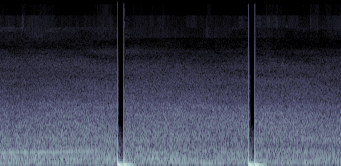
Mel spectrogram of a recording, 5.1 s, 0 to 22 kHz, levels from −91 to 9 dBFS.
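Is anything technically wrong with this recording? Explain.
Yes. There are two faults, both invalid numbers at full scale. They fall from 1.77 to 1.86 s and from 3.72 to 3.81 s. Each lasts about 93 ms, which fits a 4096-sample processing block. A calculation went to infinite or invalid values. The output then pinned to one extreme value, far beyond the audio's peaks, for the whole block. You hear a very loud pop as each block starts and another as it ends. The sound is gone in between.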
